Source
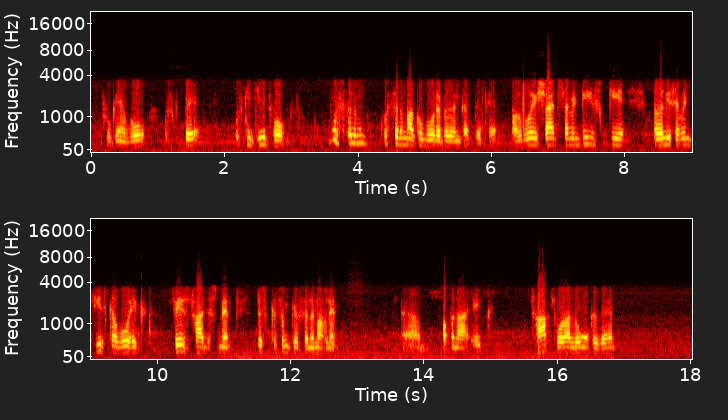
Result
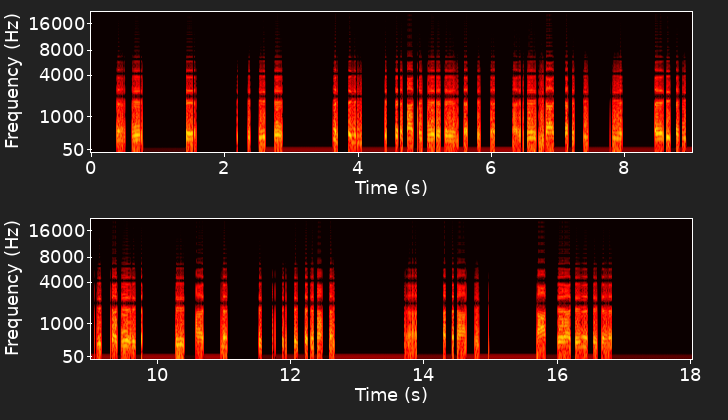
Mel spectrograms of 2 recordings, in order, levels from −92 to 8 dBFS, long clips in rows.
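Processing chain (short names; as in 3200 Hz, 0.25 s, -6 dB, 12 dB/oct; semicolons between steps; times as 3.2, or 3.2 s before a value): level-crossing sampler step -21.5 dBFS; AM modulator 48 Hz, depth 25%; limiter -15.5 dBFS, peak gain reduction 9 dB; Bessel high-pass 300 Hz, order 2; sample-and-hold 21×; air absorption 310 m; mismatched tape noise reduction decoder only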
